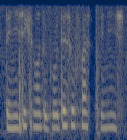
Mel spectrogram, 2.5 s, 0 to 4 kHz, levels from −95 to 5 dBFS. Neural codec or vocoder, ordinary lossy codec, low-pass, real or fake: none; none; 3.6 kHz; real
